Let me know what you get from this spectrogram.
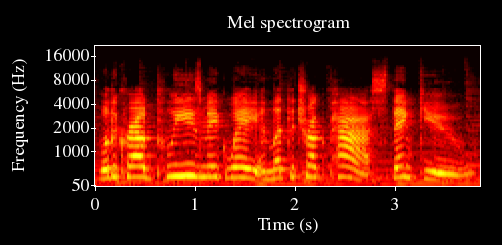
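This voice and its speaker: A woman voicing a pompous, formal loudspeaker announcer at a country fair, in a storybook reading. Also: high voice, expressive, slow, dull audio, soft background music, pitched above the performer's own voice.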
